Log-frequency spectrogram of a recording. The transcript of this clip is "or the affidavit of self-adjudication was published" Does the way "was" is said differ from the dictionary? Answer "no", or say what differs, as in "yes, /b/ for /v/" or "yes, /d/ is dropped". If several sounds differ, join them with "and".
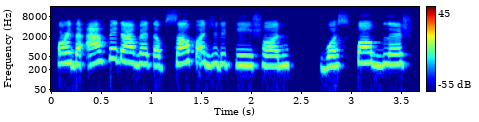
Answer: yes, /s/ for /z/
